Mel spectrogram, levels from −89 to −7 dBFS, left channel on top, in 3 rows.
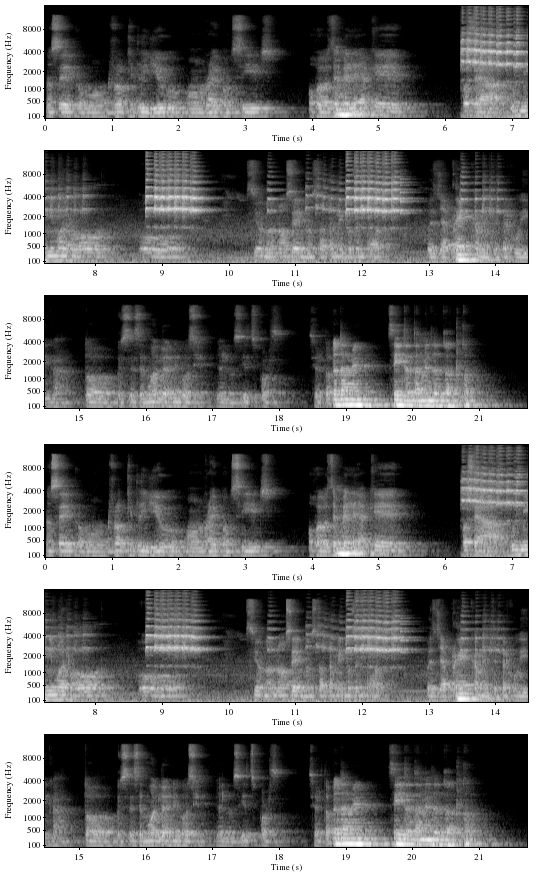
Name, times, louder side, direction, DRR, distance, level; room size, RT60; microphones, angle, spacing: voice 1, 0.0-3.4 3.9-5.3 6.3-8.1 8.6-9.3 10.3-12.3 13.0-14.8 15.1-18.0 18.4-18.8, equal, 45° right, 0 dB, 0.5 m, -28 dB
sound 1, 6.2-8.2 8.5-9.7 10.0-13.2 13.5-14.1, left 4 dB, 25° left, 0.3 m, -21 dB
voice 2, 18.8-19.4 19.6-20.8, right 1 dB, 60° left, -3 dB, 0.7 m, -15 dB
2.4 x 2.2 x 3.2 m, 0.89 s
head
